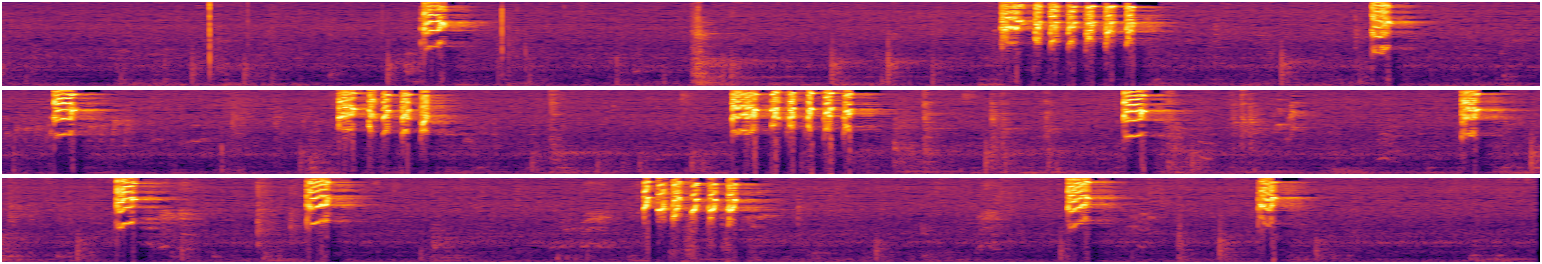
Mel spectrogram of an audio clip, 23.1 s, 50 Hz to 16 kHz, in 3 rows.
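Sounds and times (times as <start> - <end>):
parrot calling: 16.0 - 17.2, 18.2 - 19.3.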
